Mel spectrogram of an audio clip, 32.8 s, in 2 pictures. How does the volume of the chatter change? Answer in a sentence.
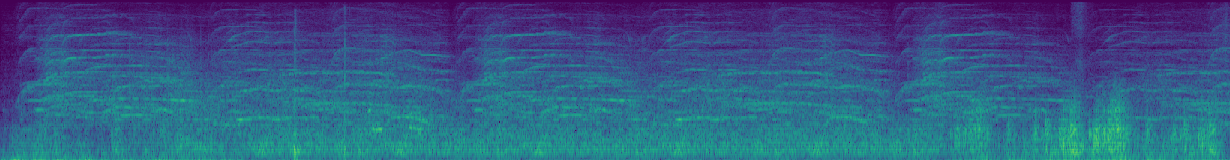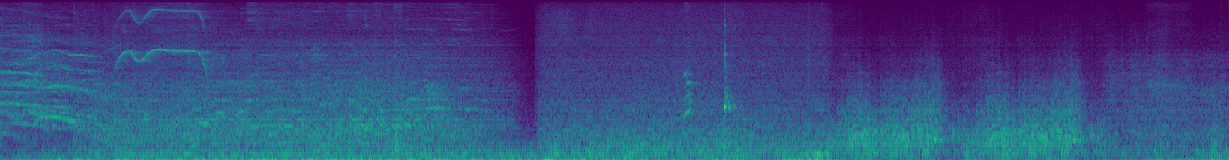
The volume of the chatter stays about the same.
